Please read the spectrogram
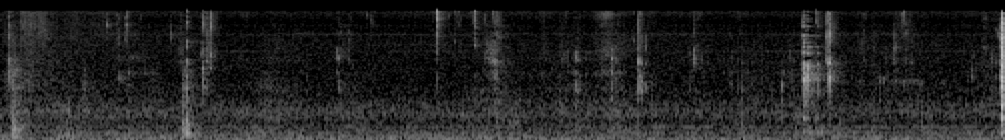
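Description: A person chewing food, with a few sharp clicks of a fork on a ceramic plate. The loudest click comes at the very end.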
